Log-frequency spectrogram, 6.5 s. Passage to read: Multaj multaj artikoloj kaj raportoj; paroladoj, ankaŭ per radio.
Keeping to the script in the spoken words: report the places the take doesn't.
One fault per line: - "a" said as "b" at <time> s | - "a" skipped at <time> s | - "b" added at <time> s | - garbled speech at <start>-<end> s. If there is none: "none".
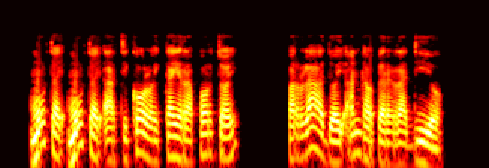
none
